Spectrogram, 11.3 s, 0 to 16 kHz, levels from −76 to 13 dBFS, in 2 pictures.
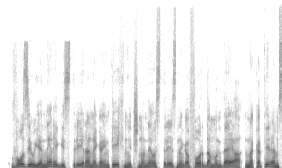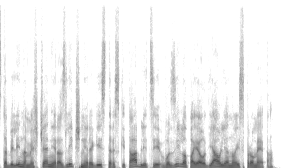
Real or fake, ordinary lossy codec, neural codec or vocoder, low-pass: real; Opus, 16 kbps; none; 14.4 kHz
